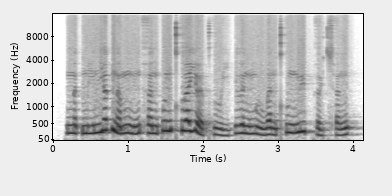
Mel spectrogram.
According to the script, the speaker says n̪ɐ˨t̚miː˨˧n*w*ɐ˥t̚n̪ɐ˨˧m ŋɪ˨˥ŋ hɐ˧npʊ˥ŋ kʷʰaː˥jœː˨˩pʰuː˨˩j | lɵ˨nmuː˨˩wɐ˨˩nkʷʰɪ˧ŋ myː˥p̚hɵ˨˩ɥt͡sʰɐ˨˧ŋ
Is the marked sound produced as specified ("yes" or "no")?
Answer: no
